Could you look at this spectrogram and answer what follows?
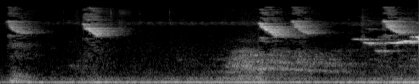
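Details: Pleci (white-eye) calls played to lure other white-eyes: a few scattered high, descending chirps, with a lower wavering sound in the middle and a brief lower whistle near the end, over a noticeable hum and background noise.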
